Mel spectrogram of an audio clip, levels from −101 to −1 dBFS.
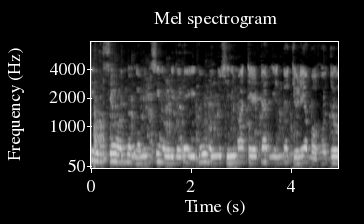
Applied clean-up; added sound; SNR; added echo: classical method WPE with log-MMSE.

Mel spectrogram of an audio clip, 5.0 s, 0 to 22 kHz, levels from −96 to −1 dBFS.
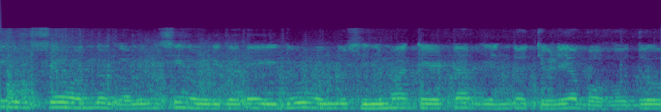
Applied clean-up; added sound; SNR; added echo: none; Thunder; 9 dB; reverberation time 0.9 s.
